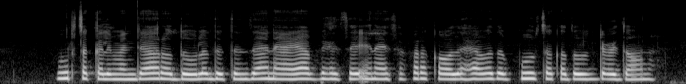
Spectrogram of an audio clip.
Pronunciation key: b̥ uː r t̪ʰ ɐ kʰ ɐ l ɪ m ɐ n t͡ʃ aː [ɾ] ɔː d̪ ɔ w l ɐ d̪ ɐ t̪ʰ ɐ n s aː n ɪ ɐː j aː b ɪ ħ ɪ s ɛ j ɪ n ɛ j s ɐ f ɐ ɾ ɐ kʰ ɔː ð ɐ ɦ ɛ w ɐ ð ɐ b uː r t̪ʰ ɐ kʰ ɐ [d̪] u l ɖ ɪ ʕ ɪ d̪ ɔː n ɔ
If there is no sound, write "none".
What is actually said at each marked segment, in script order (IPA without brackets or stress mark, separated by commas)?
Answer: ɾ, d̪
